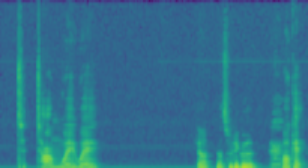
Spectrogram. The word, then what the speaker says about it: 谭维维: Tan Weiwei. Tang Weiwei?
